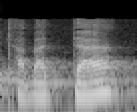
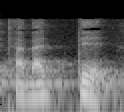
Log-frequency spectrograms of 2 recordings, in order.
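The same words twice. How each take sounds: First: The word ends with an a vowel. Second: The word ends with an i vowel. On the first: "یا فتح میدیم" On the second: "یا التقای ساکنن کسره میدیم"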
